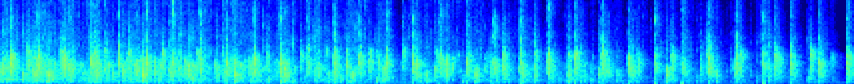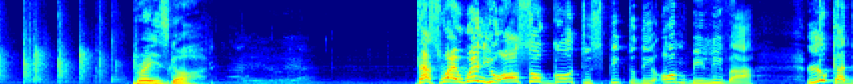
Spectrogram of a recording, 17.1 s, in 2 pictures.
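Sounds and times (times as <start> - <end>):
audience clapping: 0.0 - 9.9
speech: 9.9 - 10.6, 12.8 - 17.0.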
